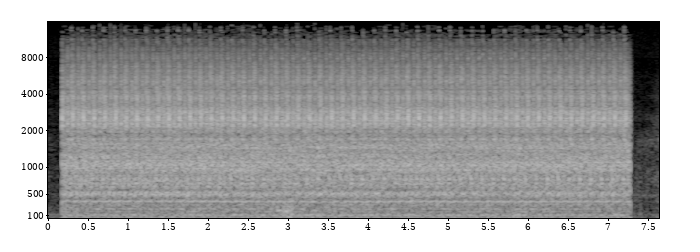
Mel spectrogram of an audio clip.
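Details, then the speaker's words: Petrol engine running with a loud, rapid metallic knock, about four a second, that does not ease as it warms, suggesting a bottom-end problem; there is coolant in the oil, and cause unconfirmed. "one thing I have noticed that's a little concerning is as I've been running this more and more the engine is of course warming up and the NOC doesn't get any better which actually is indicative of a bottom end problem in that case usually top end problems get better as the engine warms up more so"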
